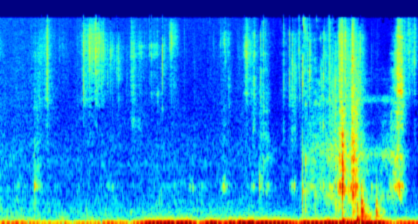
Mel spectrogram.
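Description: A small cleaver-style knife cutting down through an Oreo cream tart, its crisp chocolate tart shell crackling and crunching. The crackling is loudest about five seconds in.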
